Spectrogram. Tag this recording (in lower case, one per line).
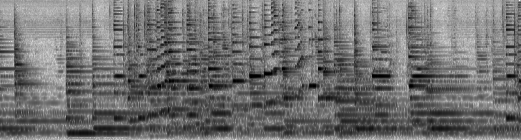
music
